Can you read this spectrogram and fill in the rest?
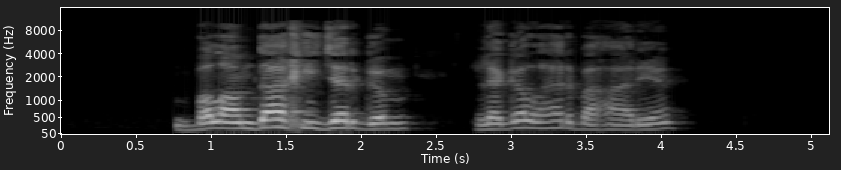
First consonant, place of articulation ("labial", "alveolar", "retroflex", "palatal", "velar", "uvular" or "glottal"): labial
